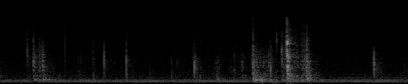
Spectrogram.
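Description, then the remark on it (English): A car door is eased shut with a soft, muffled clunk and a few small clicks, set against a steady low hum like an idling engine, after the car has stopped around the corner from a filling station. No one speaks. “We stopped around the corner from the filling station. Easy on the door when you get out.”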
